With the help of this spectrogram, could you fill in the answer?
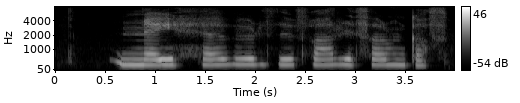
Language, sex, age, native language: Icelandic, female, 10, Icelandic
